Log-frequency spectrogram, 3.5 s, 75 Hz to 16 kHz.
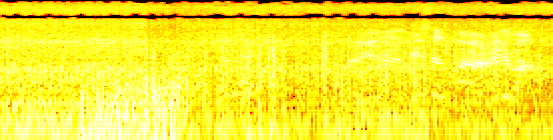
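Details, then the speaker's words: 2016 Freightliner Cascadia, 15-litre diesel with hard-starting, caused by air drawn in at the water-separator fuel filter; after priming fuel: starts immediately, settles to steady even idle. "Ahí están mis amigos ahí prendió de inmediato se dan cuenta porque era porque estaba agarrando aire"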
